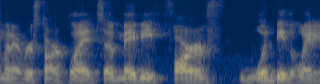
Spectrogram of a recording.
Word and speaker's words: Favre: I spelled it Favre. It's Favre. Favre. You spell it like fava beans.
